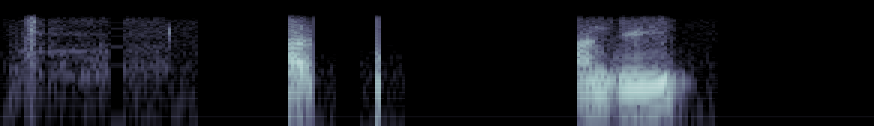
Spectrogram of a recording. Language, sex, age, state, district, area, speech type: Dogri, male, 18-30, Jammu and Kashmir, Reasi, rural, conversation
